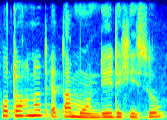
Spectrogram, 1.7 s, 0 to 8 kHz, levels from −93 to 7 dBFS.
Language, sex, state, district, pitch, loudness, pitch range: Assamese, female, Assam, Kamrup Metropolitan, 255 Hz, -13 LUFS, 245-320 Hz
